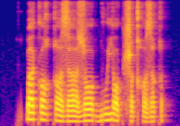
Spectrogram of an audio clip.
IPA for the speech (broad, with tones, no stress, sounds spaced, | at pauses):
k͡p a˦ k ɒ˧ ʁ q a˨ z aː˨ ɮ ɒː˦˨ ɡ͡b uː˦ j ɒː˨ k ʂ e˨ qʰ ɒ˨ z ɛ˧ q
